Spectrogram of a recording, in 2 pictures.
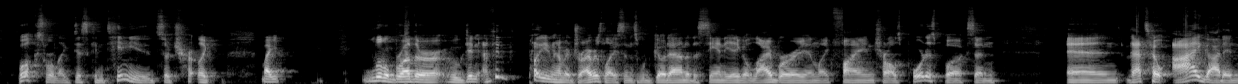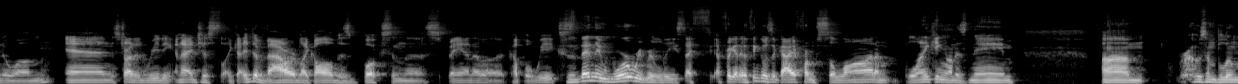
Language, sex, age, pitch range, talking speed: English, male, 30-49, 90-115 Hz, 210 wpm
